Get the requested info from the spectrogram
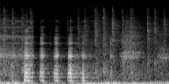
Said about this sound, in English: Yeah, that's me typing ferociously.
